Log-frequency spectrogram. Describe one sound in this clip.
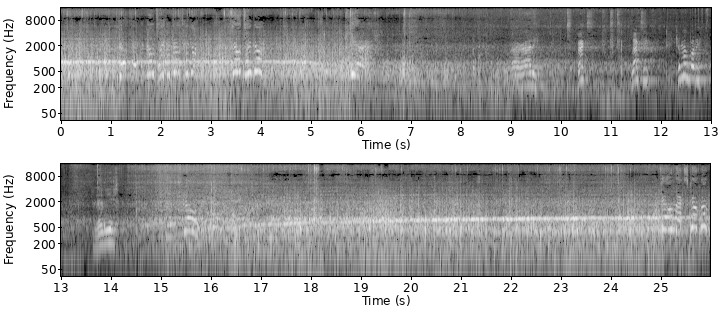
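A scooter motor whines steadily, dropping away midway and rising again.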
